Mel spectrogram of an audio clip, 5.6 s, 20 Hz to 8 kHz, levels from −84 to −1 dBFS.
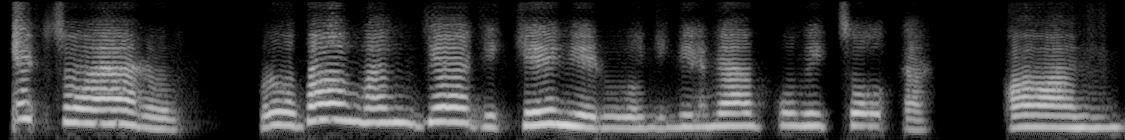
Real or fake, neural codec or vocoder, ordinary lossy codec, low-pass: fake; codec, 16 kHz, 0.5 kbps, FreqCodec, smaller model; none; none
